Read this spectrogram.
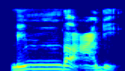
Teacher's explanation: Nun mati ketemu dengan ba itu seolah-olah ba di sana seolah-olah mim. Jadi mim ba'di itu cara membacanya dan selebihnya itu masuk kategori ikhfa. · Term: iklab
